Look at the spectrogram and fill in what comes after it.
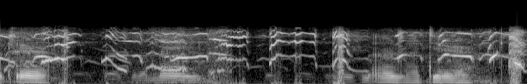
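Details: Pit Bull / Boxer mix puppies cry in a chorus of wavering, rising and falling whines. A man's low voice coaxes them at times, and a few rough, growly yelps break through.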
